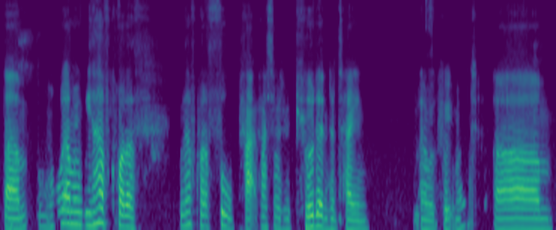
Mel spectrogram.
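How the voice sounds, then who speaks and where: A man's voice: medium pitch, fairly even intonation, moderate pace, no room sound, low-quality recording. Hesitant man roleplaying with dry sound. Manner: hesitant, many ums and restarts. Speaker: tabletop roleplay player. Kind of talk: in-character tabletop roleplay.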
